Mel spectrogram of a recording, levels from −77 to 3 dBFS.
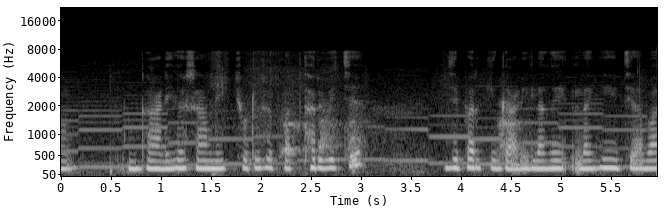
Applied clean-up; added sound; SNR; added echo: none; Wind instrument, woodwind instrument; 17 dB; none.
